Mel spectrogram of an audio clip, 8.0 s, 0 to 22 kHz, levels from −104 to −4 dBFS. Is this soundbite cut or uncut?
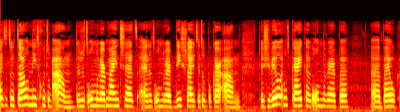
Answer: cut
